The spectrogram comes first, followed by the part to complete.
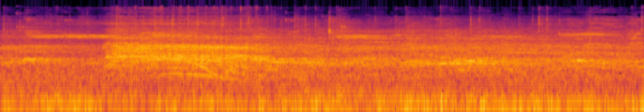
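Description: Indoor volleyball rally sounds echoing in a large gym: short squeaks of sneakers on the hardwood court and sharp hits of the ball, over steady chatter from players and spectators.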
